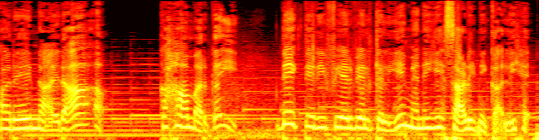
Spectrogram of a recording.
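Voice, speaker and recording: A woman's voice: mid-range voice, moderate pace, darkish tone, soft background music, close to an everyday voice. A woman voicing a stern, weary mother who scolds her daughter reproachfully in a family cartoon. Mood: exasperated, stern. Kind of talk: Hindi family cartoon voice acting.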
